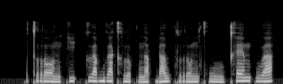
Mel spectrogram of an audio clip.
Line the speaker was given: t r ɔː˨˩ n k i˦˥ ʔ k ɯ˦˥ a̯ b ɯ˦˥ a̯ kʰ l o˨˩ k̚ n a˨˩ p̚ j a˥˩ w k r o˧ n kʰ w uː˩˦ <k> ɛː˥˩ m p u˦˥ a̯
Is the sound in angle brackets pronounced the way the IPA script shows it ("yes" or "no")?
no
